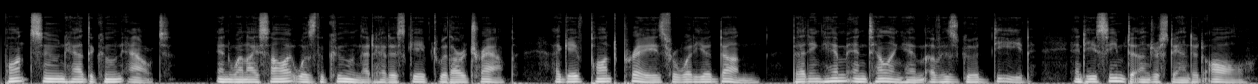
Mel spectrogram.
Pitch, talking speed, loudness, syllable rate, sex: 115 Hz, 215 wpm, -16 LUFS, 4.8 syllables/s, male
